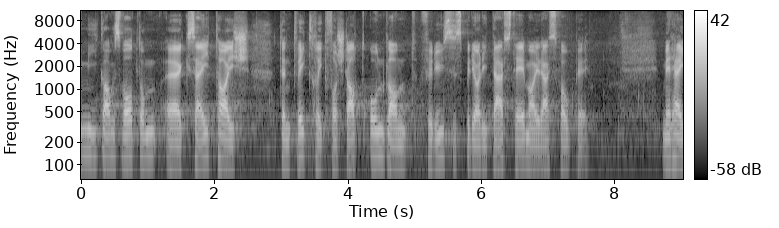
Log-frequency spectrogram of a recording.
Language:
Swiss German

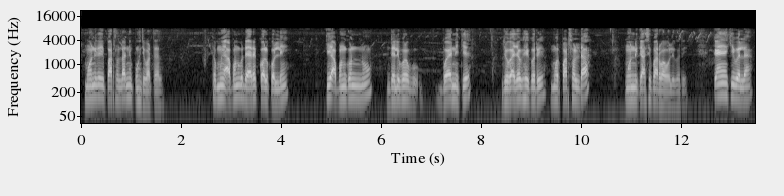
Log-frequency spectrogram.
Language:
Odia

